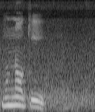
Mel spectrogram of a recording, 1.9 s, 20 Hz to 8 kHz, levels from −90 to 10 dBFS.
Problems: constant background noise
